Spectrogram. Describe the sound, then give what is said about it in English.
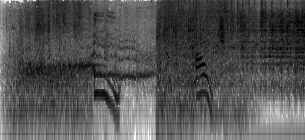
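A car crash: tires screech in a falling squeal, then a loud smash of crunching metal and shattering glass, followed by a second shorter screech over lingering rumbling noise. “No one ever wants to hear those sounds, but if you do, remember this name, Wheelway Auto Body and Collision Center.”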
